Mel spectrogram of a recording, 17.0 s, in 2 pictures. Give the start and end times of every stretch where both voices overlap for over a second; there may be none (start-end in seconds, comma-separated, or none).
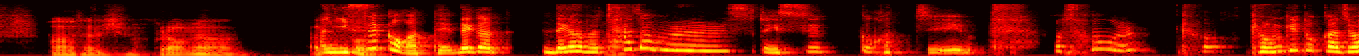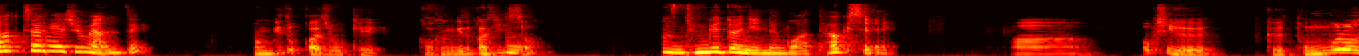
none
